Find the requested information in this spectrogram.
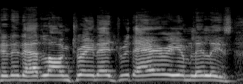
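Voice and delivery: usual speaking voice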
